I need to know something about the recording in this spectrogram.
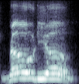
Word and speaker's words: rhodium: what I mean wrong it's rhodium like a rodeo you just leave out the rhodium 1955 prices David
